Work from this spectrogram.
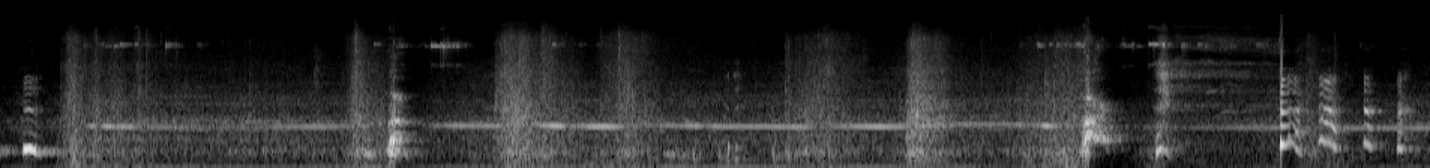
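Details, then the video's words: Pet dog, a female, barking at her owner dressed in a new Pikachu costume after being called in; sharp irregular barks spaced a second or two apart, with a steady electrical hum throughout. "Dog barking at Pikachu"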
